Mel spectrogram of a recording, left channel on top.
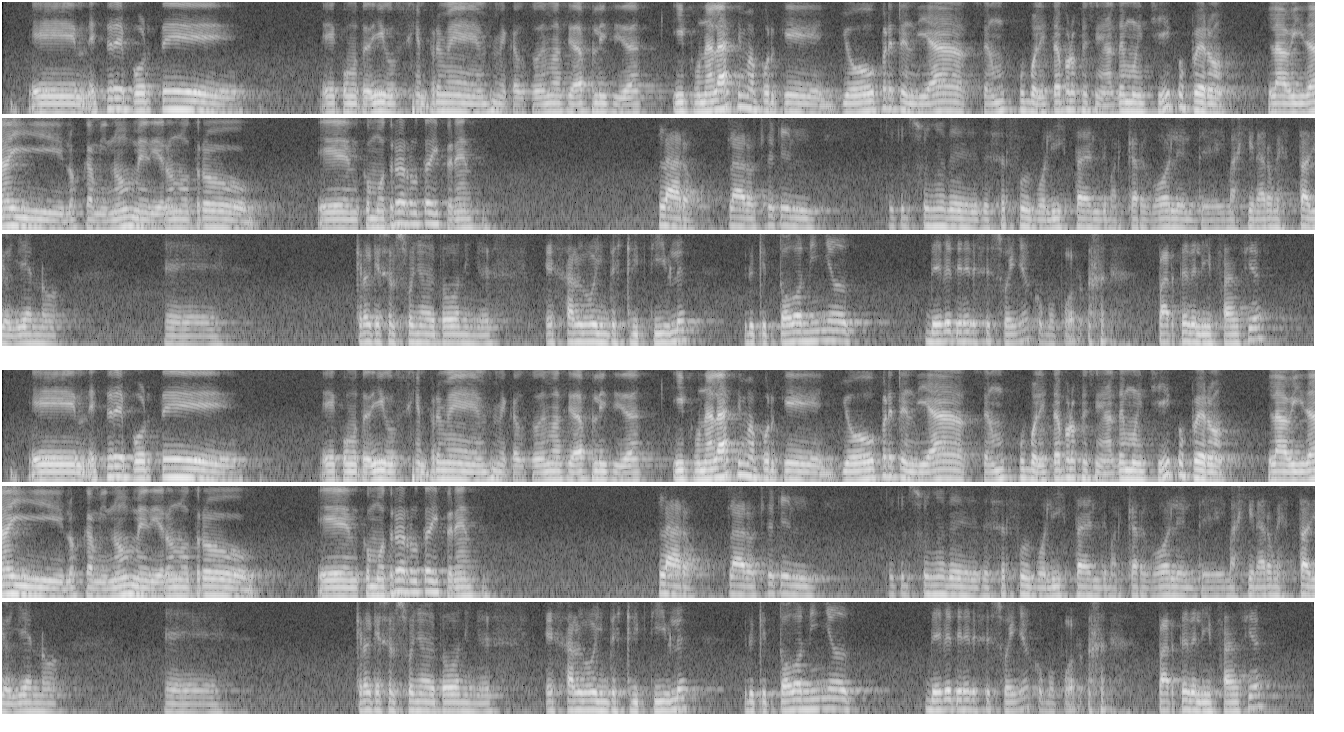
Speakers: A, on the right (about 40°); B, on the left (about 20°).
A: Em, este deporte eh, como te digo, siempre me, me causó demasiada felicidad. Y fue una lástima porque yo pretendía ser un futbolista profesional de muy chico, pero la vida y los caminos me dieron otro, eh como otra ruta diferente.
B: Claro, claro, creo que el, creo que el sueño de, de ser futbolista, el de marcar goles, el de imaginar un estadio lleno, eh, creo que es el sueño de todo niño, es, es algo indescriptible. Creo que todo niño debe tener ese sueño como por <laughs> parte de la infancia.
